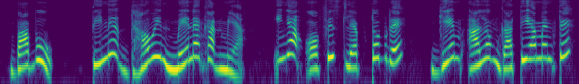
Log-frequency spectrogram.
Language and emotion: Santali, angry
